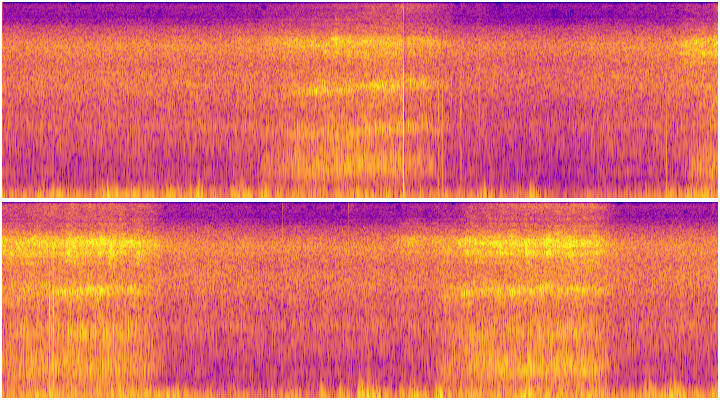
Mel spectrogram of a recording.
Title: Worms eating worms with snoring background sound 🤪 #funny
